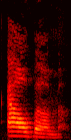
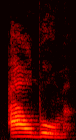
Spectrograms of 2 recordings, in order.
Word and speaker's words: album: they're both reduced syllables repeat after me madam problem symptom album don't say madame problem album in some languages you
